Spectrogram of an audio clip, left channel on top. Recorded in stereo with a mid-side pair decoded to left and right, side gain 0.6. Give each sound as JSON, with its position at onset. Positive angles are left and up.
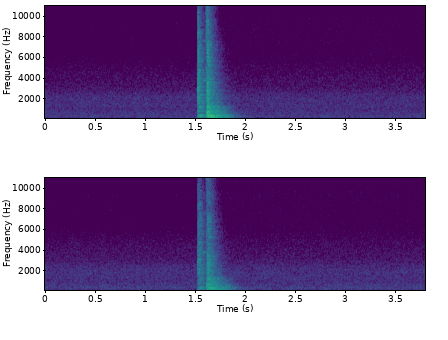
{"t": 1.5, "sound": "a door slam", "azimuth_deg": 45, "distance_m": 0.5}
